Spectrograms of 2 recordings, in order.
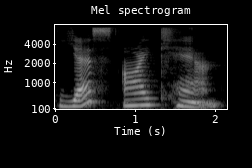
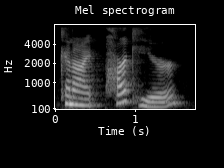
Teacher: as you see in this short positive answer can is stressed that's the only place we stress can when it is in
